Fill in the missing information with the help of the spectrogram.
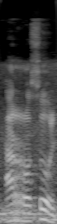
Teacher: lamnya tidak terbaca masuk sehingga disebut dengan alif lam asyamsiyah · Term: alif lam syamsiah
